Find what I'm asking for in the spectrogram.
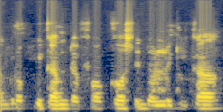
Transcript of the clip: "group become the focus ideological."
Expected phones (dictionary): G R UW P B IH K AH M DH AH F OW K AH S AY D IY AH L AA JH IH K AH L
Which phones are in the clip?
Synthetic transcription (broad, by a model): G R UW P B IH K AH M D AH F OW K AH S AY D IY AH L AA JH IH K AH L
